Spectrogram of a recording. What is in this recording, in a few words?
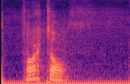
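"wortel", Dutch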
